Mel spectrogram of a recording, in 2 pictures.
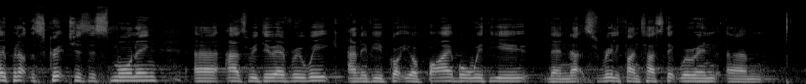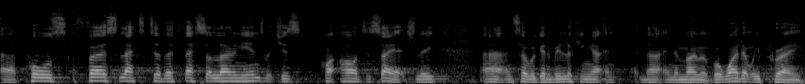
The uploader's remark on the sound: Catalyst Live Online Church Service.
